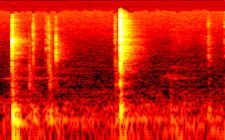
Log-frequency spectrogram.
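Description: Two sharp clicks about a second apart, with a couple of fainter taps between them, from someone working a computer's keyboard and mouse.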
